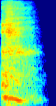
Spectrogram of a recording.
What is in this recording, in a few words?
Landing, jp; DarkFrey; kingsraid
